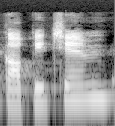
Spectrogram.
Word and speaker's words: galbijjim: Yeah, like the galbijjim. Did I say that right? – Yes, you said it very well.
